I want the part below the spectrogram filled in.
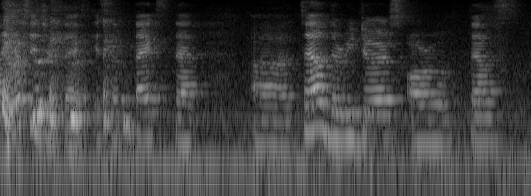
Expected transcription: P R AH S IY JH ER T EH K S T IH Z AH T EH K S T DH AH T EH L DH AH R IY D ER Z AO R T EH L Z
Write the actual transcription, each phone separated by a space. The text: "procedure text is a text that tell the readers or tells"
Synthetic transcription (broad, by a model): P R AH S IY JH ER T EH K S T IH S AH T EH K S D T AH T EH L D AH R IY D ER S AO R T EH L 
